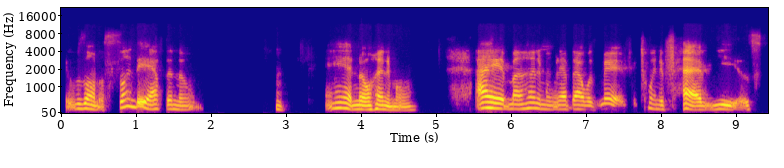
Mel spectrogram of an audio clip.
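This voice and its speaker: Woman acting elderly grandmother, lowish pitch, very unhurried, homely, matter-of-fact, staged reading. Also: dry recording, dull audio. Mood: fond, amused. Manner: plainspoken, pausing to reminisce. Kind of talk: dramatic staged reading of oral history.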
